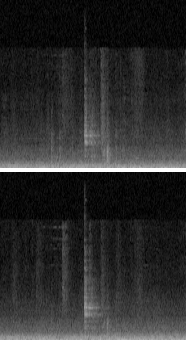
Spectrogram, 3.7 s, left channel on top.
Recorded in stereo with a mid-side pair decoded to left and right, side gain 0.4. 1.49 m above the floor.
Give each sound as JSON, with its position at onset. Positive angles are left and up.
{"t": 1.7, "sound": "dishes clattering", "azimuth_deg": -35, "distance_m": 8.5}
